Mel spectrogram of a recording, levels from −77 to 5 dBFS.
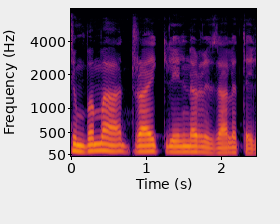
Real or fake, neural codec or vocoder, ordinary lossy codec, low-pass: real; none; none; 7.2 kHz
